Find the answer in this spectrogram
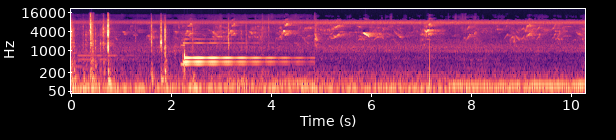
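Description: A few light clicks of hands working at the open dashboard. Then a steady electronic chime of several held tones lasts about two and a half seconds as the car's electrics and the new Android head unit are powered up. Birds chirp faintly in the background over a low hum.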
